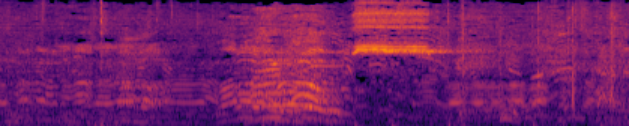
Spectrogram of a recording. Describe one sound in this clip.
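Young men shout and cheer together.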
